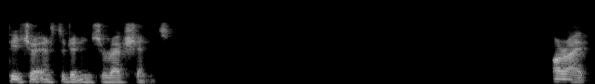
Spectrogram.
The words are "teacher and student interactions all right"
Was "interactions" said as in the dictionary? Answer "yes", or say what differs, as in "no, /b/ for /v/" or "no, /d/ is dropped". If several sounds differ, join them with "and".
no, /s/ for /t/ and /s/ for /z/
